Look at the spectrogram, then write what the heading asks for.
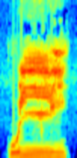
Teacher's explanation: نتم ضمة الكاف نشد اللام مع إتمام الكسر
